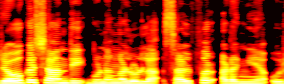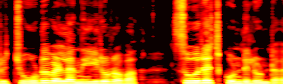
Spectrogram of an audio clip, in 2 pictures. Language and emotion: Malayalam, neutral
